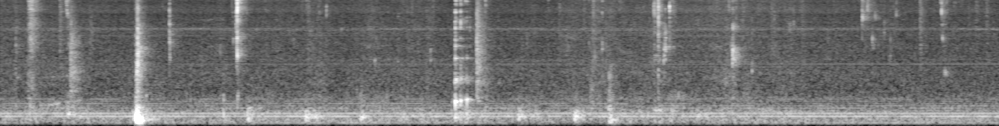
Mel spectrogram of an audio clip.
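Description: A woman gulps a drink close by.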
